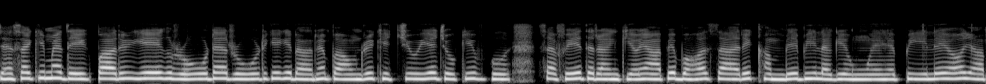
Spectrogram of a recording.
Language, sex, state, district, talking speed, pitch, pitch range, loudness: Hindi, female, Chhattisgarh, Sukma, 230 wpm, 250 Hz, 240-265 Hz, -11 LUFS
